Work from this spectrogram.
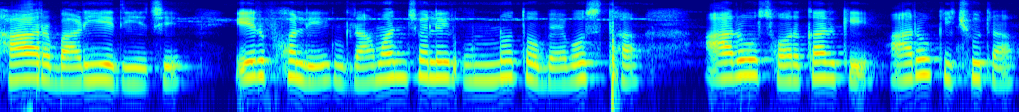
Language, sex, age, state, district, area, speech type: Bengali, female, 45-60, West Bengal, Purba Medinipur, rural, spontaneous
